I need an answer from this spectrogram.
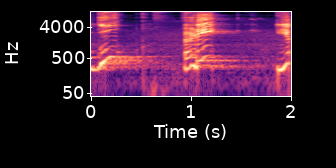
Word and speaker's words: गुड़िया: इसके उच्चारण में समय कम लग रहा है ना, और आप प्रोनाउंसिएशन कैसे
